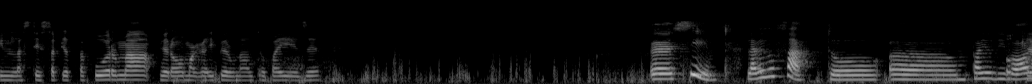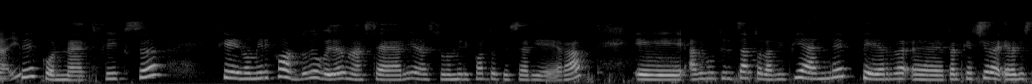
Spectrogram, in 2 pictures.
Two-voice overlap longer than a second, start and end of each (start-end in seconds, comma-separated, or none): none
